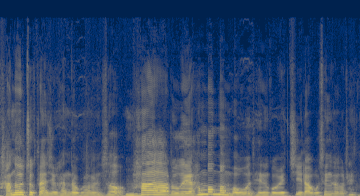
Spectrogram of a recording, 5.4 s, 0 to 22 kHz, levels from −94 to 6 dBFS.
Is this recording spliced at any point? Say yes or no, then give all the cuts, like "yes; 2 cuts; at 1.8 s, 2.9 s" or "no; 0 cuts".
yes; 1 cut; at 2.0 s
